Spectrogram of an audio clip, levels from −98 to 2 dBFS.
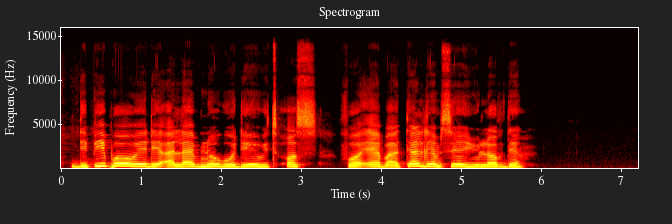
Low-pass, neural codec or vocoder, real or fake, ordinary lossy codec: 14.4 kHz; none; real; none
